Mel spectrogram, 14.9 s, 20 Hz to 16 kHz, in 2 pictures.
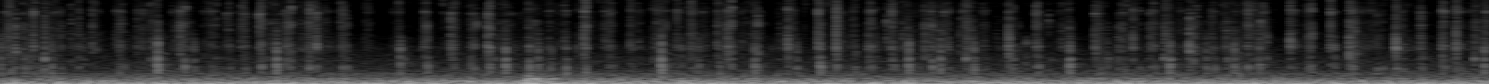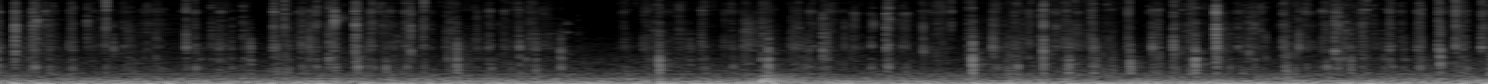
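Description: A small 60% Polaris mechanical keyboard with a grey case, white, mint and pink plastic keycaps, and Silent Alpaca linear switches is typed on steadily with the fingertips of both hands on a marble desk. The keystrokes come as a continuous stream of soft, muffled, low thuds with very little bright click, and the level stays even throughout.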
